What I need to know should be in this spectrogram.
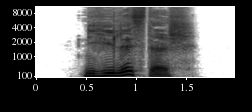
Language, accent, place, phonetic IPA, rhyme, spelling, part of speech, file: German, Germany, Berlin, [nihiˈlɪstɪʃ], -ɪstɪʃ, nihilistisch, adjective, De-nihilistisch.ogg
- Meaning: nihilistic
